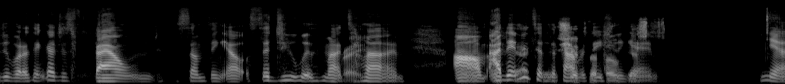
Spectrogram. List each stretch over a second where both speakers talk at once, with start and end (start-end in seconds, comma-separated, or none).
5.0-6.6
